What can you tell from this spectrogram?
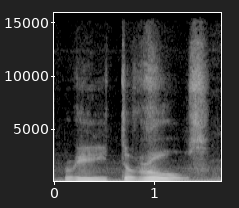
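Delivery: slow, ominous disembodied voice; slow, drawn-out dark voice from nowhere. Acted. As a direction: intone it slowly like a dark presence. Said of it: "You just hear a dark voice going like".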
